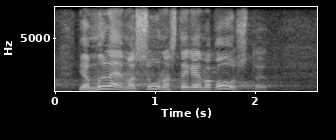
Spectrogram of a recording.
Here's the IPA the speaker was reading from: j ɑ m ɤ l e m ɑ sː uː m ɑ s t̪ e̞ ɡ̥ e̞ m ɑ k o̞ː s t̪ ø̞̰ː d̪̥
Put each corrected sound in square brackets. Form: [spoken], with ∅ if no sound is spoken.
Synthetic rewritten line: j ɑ m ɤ l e m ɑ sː uː [n] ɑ s t̪ e̞ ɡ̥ e̞ m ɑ k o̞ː s t̪ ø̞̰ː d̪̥

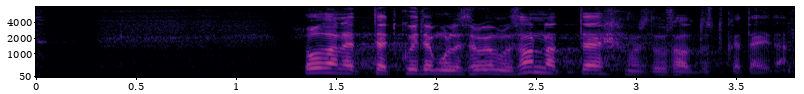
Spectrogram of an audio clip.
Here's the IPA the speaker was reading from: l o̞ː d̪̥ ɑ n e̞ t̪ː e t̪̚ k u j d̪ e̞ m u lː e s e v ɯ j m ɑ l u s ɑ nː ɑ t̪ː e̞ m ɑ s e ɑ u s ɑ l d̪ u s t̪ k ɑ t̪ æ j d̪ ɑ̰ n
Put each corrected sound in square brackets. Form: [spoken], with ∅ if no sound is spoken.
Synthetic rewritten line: l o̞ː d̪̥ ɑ n e̞ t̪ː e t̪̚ k u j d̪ e̞ m u lː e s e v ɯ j m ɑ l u s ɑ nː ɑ t̪ː e̞ m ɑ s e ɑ u s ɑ l d̪ u s t̪ k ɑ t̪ æ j d̪ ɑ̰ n

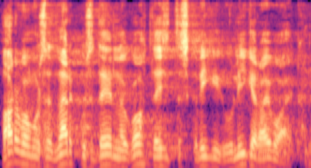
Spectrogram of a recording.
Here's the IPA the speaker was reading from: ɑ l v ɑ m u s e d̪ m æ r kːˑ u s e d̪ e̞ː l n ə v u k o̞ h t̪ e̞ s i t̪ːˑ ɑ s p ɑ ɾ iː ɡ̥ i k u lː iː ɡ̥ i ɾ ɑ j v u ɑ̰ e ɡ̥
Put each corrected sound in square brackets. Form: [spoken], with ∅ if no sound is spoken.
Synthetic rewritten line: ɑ [r] v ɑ m u s e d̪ m æ r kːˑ u s e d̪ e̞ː l n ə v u k o̞ h t̪ e̞ s i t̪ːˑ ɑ s [k] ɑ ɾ iː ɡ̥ i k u [l] iː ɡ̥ [e] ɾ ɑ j v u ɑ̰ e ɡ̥

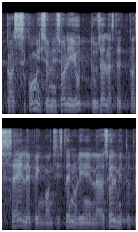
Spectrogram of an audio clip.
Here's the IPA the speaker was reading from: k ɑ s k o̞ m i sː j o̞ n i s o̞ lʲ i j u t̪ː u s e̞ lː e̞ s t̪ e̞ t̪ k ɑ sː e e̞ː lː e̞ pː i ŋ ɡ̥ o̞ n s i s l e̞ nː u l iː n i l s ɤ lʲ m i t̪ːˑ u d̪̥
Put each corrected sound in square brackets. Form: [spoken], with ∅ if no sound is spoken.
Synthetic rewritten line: k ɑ s k o̞ m i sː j o̞ n i s o̞ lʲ i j u t̪ː u s e̞ lː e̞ s t̪ e̞ t̪ k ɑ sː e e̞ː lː e̞ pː i ŋ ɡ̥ o̞ n s i s l e̞ nː u l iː n i l s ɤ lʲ m i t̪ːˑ u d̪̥

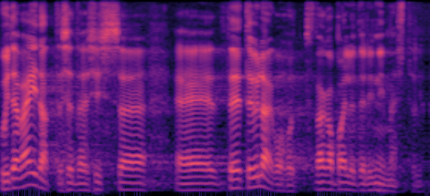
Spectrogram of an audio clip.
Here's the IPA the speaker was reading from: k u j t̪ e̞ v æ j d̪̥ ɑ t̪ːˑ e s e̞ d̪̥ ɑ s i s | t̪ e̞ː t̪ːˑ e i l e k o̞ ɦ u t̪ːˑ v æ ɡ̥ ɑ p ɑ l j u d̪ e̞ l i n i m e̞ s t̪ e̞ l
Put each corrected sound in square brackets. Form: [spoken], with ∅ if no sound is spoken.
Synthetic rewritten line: k u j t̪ e̞ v æ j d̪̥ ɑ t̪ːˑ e s e̞ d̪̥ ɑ s i s | t̪ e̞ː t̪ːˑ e [y] l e k o̞ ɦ u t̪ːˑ v æ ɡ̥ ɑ p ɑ l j u d̪ e̞ l i n i m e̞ s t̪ e̞ l

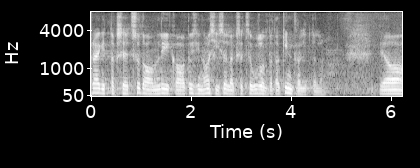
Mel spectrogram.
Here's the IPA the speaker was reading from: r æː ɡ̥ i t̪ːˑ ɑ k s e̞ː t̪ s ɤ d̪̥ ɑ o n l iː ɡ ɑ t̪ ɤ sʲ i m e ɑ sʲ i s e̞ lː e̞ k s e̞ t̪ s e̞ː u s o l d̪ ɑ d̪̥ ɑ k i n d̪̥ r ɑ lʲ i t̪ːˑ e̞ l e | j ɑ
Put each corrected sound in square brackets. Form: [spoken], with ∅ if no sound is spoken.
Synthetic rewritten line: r æː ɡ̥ i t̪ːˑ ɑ k s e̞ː t̪ s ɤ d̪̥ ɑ o n l iː ɡ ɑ t̪ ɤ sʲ i [n] e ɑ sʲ i s e̞ lː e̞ k s e̞ t̪ s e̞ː u s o l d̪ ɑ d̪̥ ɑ k i n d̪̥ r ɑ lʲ i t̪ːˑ e̞ l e | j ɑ

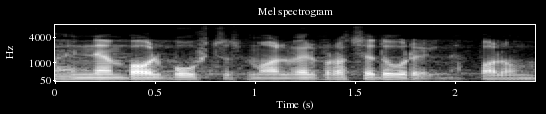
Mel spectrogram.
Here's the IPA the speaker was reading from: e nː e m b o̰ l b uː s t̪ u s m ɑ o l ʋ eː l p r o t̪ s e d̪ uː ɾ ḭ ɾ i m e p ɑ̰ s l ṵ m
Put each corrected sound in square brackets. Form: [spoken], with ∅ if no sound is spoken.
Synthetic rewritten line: e nː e m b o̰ l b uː s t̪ u s m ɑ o l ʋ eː l p r o t̪ s e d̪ uː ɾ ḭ [l] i [n] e p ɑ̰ [∅] l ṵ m

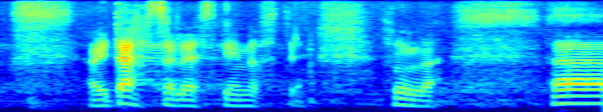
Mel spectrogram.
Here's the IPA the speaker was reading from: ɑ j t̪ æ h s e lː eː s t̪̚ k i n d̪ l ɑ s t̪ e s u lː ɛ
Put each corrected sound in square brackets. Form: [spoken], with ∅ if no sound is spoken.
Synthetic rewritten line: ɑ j t̪ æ h s e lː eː s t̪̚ k i n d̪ l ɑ s t̪ [i] s u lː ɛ

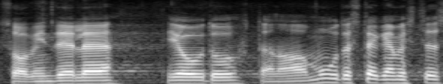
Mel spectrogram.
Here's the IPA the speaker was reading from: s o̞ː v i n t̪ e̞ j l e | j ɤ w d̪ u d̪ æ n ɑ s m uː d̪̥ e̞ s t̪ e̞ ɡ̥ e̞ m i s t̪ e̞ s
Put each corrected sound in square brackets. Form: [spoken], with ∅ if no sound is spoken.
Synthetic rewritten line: s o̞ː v i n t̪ e̞ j l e | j ɤ w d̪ u [t̪] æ n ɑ [∅] m uː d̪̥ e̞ s t̪ e̞ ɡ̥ e̞ m i s t̪ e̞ s

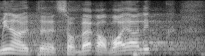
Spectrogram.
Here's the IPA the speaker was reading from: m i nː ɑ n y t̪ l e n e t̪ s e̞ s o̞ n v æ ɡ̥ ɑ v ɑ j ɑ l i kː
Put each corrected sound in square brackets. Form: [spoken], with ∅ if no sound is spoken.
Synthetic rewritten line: m i [n] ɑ [∅] y t̪ l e n e t̪ s e̞ [∅] o̞ n v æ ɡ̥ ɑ v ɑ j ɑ l i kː

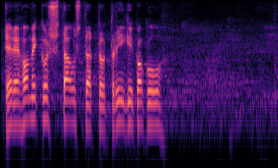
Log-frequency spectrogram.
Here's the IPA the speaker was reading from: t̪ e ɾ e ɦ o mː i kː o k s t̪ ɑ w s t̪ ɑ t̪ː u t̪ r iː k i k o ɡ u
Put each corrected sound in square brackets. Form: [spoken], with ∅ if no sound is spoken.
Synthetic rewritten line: t̪ e ɾ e ɦ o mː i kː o [∅] s t̪ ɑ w s t̪ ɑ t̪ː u t̪ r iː k i k o [k] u

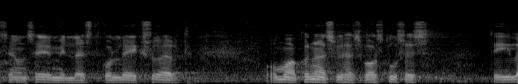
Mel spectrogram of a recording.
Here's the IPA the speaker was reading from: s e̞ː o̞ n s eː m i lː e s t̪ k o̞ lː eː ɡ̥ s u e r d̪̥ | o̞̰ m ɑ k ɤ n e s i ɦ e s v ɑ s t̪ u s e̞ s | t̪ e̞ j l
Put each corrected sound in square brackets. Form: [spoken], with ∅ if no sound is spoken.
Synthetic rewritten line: s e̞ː o̞ n s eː m i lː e s t̪ k o̞ lː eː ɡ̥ s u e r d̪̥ | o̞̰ m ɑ k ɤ n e s [y] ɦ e s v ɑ s t̪ u s e̞ s | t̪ e̞ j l

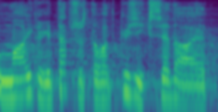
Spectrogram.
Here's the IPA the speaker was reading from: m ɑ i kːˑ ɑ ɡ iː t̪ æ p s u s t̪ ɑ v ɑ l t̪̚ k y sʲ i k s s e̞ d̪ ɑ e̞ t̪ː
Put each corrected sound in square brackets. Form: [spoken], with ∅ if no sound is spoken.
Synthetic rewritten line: m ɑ i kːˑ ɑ ɡ [i] t̪ æ p s u s t̪ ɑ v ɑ l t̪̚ k y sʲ i k s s e̞ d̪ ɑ e̞ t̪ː

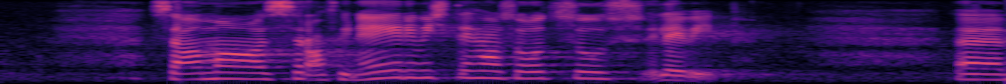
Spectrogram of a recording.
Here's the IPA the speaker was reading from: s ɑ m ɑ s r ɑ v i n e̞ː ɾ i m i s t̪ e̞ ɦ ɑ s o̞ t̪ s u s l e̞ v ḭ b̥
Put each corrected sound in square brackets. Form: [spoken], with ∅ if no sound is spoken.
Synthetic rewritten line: s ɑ m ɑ s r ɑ [f] i n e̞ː ɾ i m i s t̪ e̞ ɦ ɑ s o̞ t̪ s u s l e̞ v ḭ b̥

